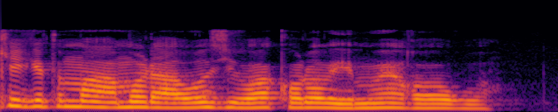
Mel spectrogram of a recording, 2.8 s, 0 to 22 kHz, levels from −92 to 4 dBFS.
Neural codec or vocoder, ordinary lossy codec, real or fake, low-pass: none; none; real; 7.2 kHz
